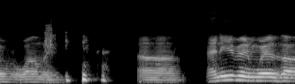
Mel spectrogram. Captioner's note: laughing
